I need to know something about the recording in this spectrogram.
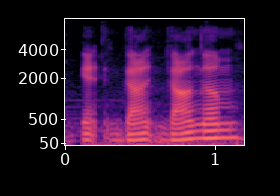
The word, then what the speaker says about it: Gangnam: Or is this Gangnam? Gangnam, that's how it's pronounced. Gangnam style? Gangnam style, exactly, just like the song.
